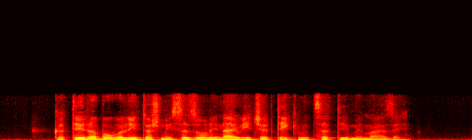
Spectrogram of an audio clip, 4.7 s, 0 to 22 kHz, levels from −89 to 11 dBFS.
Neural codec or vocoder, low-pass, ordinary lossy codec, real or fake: codec, 16 kHz, 1.1 kbps, Voila-Tokenizer; 7.2 kHz; none; fake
